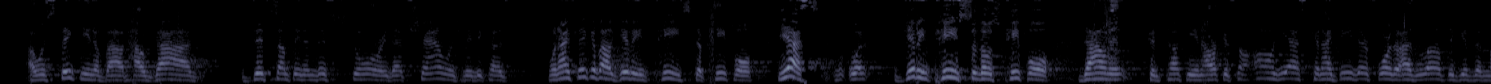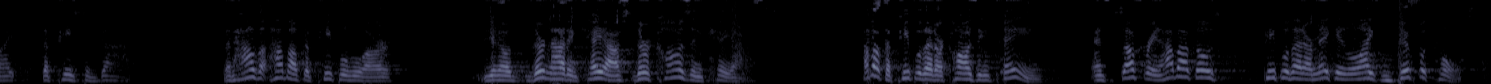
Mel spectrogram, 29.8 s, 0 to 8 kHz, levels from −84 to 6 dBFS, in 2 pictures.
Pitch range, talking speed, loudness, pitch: 165-210 Hz, 175 wpm, -51 LUFS, 190 Hz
